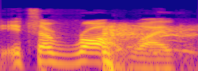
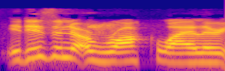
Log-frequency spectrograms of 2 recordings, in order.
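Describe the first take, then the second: First: "Rottweiler" said right, with a clear T T; correct Rottweiler. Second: "Rockweiler" with a K sound in place of the TT; mock wrong name. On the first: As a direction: say "Rottweiler" with a crisp double T. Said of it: "R O T T". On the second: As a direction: say "Rockweiler" as the silly mistake. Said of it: "It doesn't eat rocks". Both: Shown as a demonstration.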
